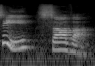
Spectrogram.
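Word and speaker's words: tsava: Sava the answer is remember it's spelled with that silent t t s a v a the answer is C Sava number seven the tree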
